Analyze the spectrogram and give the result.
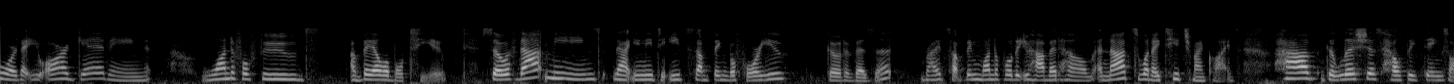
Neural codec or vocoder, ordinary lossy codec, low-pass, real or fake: codec, 16 kHz, 1 kbps, X-Codec, HuBERT features, trained on LibriSpeech; Opus, 64 kbps; 5.4 kHz; fake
